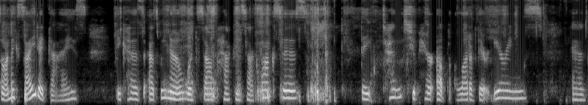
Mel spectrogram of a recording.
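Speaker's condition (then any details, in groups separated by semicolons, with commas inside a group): No condition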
